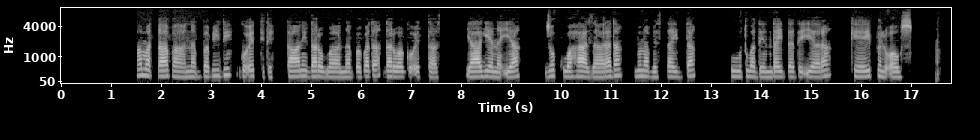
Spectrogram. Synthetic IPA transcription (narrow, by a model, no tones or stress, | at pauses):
hɐmɐt̪ʼːaːfaːnɐbːɐbiːd̪ɪɡɔʔɛt̪ːɪt̪ɛ | t̪aːnɪd̪ɐɾɔbaːnɐbːɐbɐd̪ɐd̪ɐɾɔwaɡɔ̰ʔɛt̪ːaːs | jaːɡɪjɐnɐ̰ʔɪ̰jaː | zɔkːʊwaːɦaːzaːɾɐd̪ɐ | nʊnɐbɛsːɐjd̪ːɐ | hoːt̪ʊwad̪ɛnd̪ɐjd̪ːɐd̪ɛʔɪjaːɾɐ | kʰe̞ːjɪpːɛlɔ̰ʔɐwʊs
